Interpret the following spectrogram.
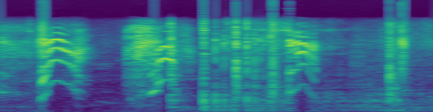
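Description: Several short, high-pitched vocal squeals, each arching up and then down in pitch.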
